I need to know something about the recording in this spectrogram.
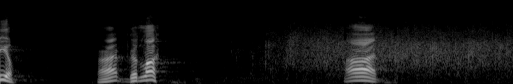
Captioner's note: applause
